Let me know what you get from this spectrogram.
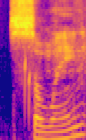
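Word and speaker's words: Samhain: It's pronounced Sawain. It's Gaelic night of the Fae and the Dead.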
